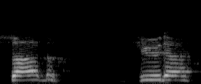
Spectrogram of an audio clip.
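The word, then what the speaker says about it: sub judice: Look at the pronunciation here, which does not use the standardized international system. Subjudice.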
